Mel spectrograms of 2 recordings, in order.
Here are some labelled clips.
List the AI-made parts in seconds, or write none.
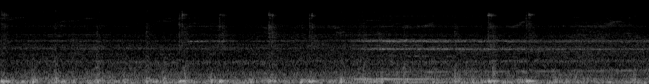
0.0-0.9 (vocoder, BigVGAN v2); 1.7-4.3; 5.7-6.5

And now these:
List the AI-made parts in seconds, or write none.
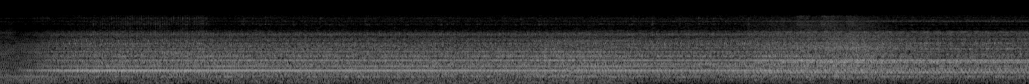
0.0-0.5 (vocoder, WaveNeXt)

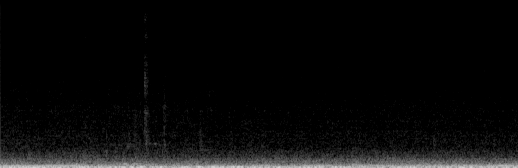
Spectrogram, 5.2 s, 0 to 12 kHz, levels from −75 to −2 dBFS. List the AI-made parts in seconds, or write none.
none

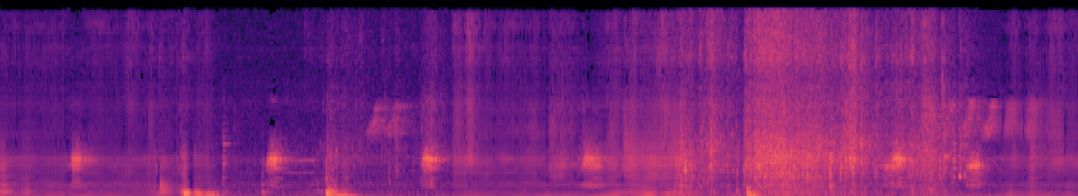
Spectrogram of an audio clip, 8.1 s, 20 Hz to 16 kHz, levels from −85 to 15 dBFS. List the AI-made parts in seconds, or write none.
0.0-1.6 (vocoder, BigVGAN v2); 3.4-5.1; 7.5-8.1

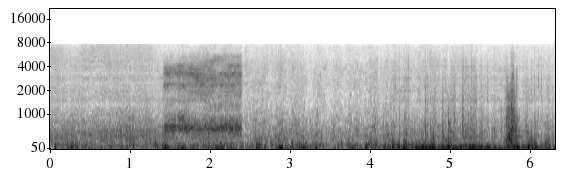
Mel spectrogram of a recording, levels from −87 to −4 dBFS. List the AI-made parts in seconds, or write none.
0.0-2.0 (codec, SNAC); 4.3-6.3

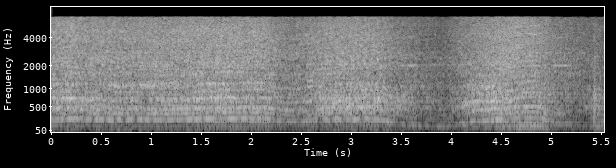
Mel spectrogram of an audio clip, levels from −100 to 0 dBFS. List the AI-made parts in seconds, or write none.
0.0-0.9 (vocoder, WaveNeXt); 2.4-4.2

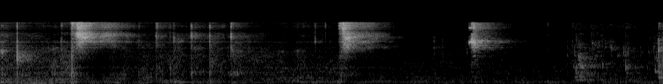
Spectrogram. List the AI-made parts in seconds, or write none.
0.0-3.9 (codec, SNAC)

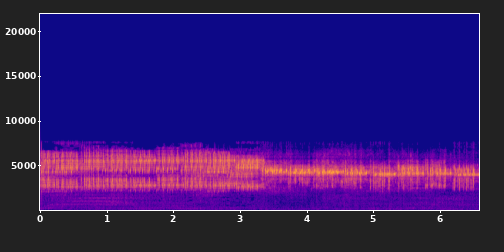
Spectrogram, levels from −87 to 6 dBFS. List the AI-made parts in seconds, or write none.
3.3-6.0 (codec, DAC)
